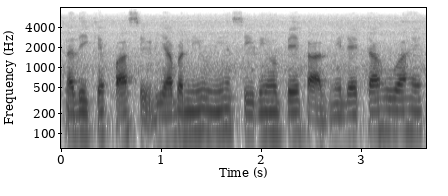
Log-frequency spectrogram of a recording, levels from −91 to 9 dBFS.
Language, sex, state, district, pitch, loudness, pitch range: Hindi, male, Uttar Pradesh, Lalitpur, 105 Hz, -18 LUFS, 100-110 Hz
